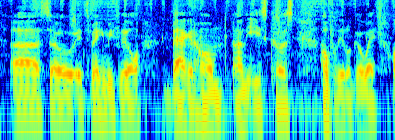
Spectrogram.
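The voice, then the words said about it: Sick-sounding voice. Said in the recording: “I am sick. I don't know if you can hear in my voice.”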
